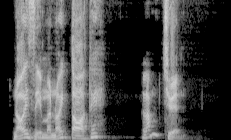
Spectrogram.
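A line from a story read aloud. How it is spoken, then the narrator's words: Angry shout. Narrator (Vietnamese): Bà ta quát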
